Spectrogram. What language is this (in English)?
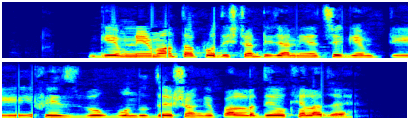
Bangla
